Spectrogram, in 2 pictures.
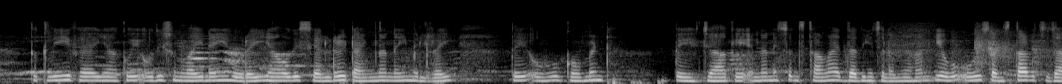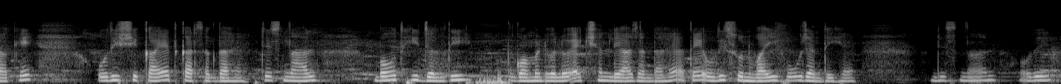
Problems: constant background noise, continuous background conversations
